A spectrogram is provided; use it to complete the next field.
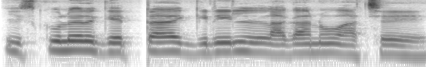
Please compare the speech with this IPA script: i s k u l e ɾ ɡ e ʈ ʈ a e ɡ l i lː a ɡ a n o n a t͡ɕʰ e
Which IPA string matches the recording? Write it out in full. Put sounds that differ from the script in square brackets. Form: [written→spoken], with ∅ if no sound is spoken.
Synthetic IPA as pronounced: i s k u l e ɾ ɡ e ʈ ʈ a e ɡ [l→ɾ] i lː a ɡ a n o [n→∅] a t͡ɕʰ e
